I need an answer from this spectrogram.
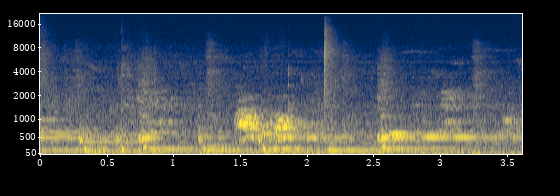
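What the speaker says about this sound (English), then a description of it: "Oh yeah, there's like a doggy in the background" A dog barks in the background of a home kitchen, several short woofs spaced about a second apart, moderately faint and distant.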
